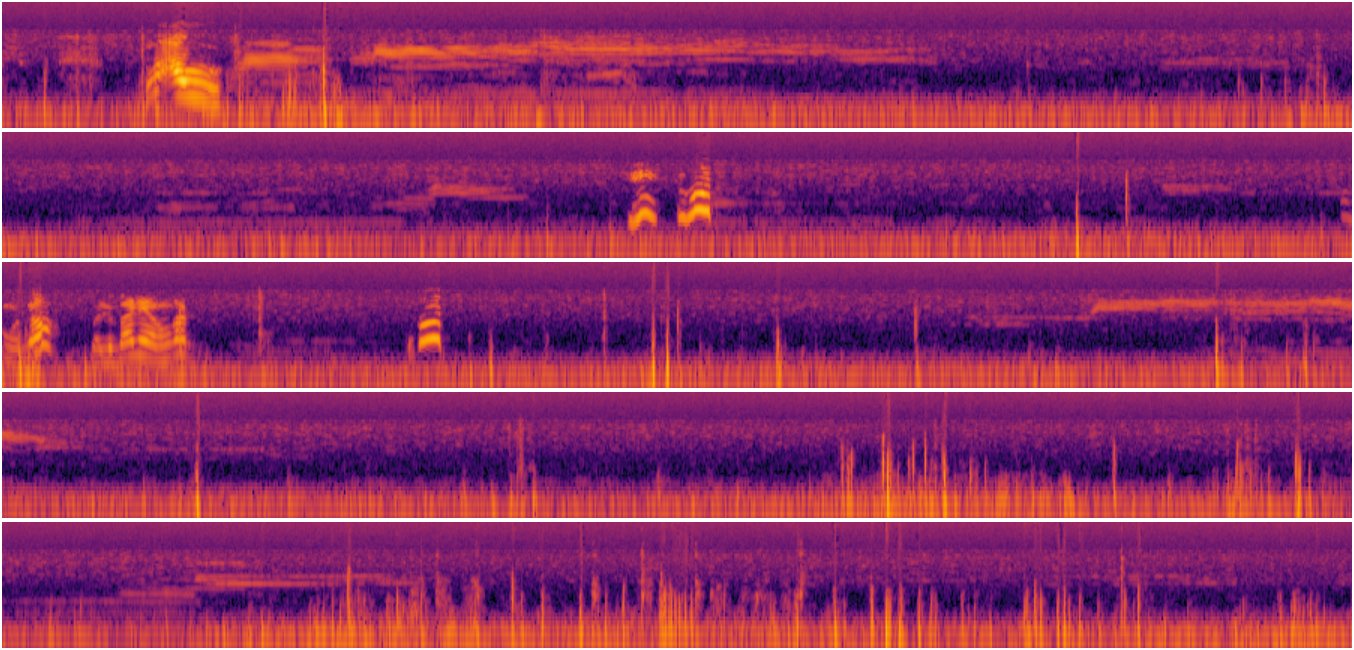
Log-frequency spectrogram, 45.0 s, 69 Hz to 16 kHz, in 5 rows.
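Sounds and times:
wind buffeting a microphone: 0:00.0 - 0:45.0.

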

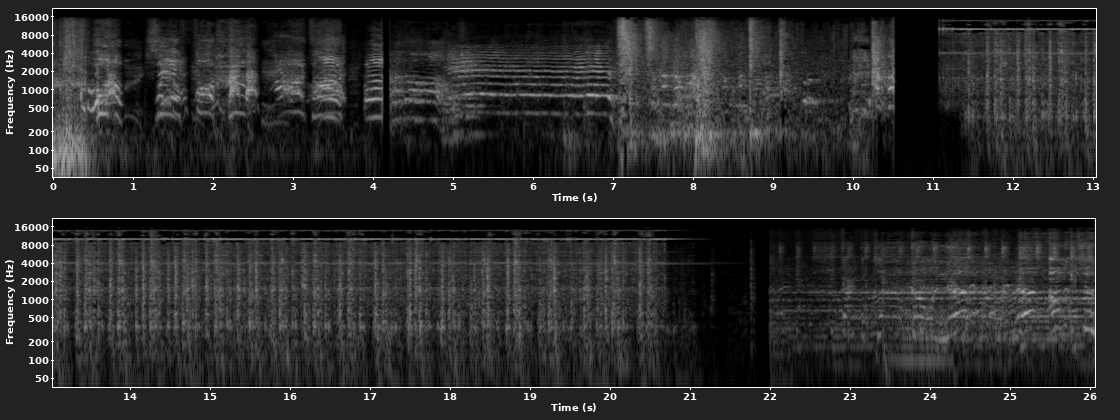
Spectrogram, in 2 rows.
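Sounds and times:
alarm clock bells ringing: 0:11.1 - 0:21.6.

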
